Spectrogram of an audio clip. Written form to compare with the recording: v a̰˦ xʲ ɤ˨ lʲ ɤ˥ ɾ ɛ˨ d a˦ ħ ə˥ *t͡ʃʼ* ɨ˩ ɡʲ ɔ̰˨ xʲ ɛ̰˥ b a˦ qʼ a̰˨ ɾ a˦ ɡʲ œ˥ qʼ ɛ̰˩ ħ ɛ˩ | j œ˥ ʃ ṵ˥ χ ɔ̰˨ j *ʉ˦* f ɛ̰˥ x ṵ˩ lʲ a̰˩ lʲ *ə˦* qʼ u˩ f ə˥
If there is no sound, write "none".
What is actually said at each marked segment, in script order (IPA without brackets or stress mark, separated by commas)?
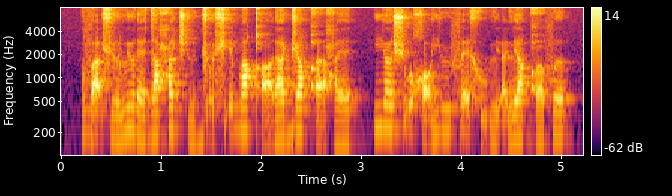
t͡ʃʼ, ʉ˦, a˦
